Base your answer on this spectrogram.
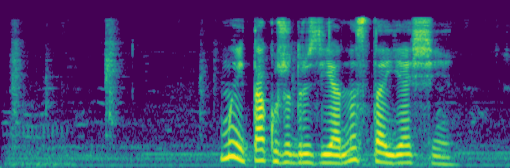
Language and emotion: Russian, positive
